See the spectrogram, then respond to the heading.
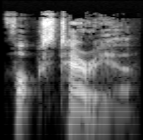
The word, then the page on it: fox terrier: British English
